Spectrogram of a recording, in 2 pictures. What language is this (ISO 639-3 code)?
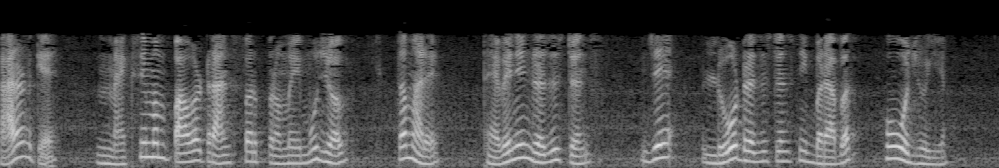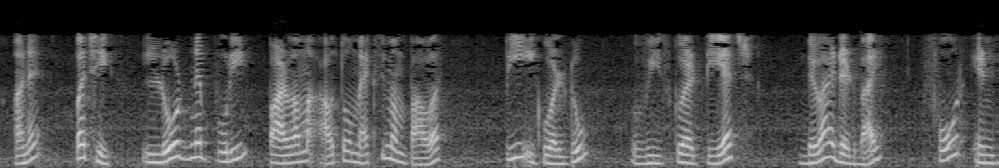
guj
